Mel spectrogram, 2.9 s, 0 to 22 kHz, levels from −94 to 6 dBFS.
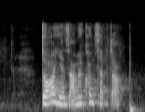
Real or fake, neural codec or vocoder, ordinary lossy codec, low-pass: fake; vocoder, 22.05 kHz, 80 mel bands, Vocos; Opus, 32 kbps; 9.9 kHz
